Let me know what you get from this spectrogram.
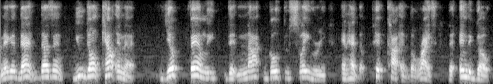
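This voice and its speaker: A man's voice: a little high, darkish tone, breathy edge, rough recording. A man from the United States giving blunt, slangy reaction commentary, profane and emphatic.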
